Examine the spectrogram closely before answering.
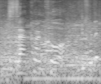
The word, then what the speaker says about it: Sacré-Cœur: Excusez-moi, how do you pronounce the name of this building? Sacré-Cœur.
